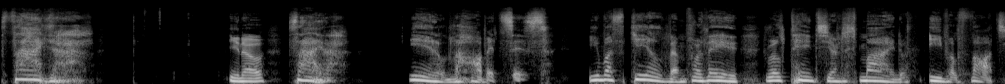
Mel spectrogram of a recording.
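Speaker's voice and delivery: hissing, snake-like, sinister voice. Describing the evil advisor to the king in Lord of the Rings: snake voice of evil advisor. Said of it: "It has a snake voice".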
